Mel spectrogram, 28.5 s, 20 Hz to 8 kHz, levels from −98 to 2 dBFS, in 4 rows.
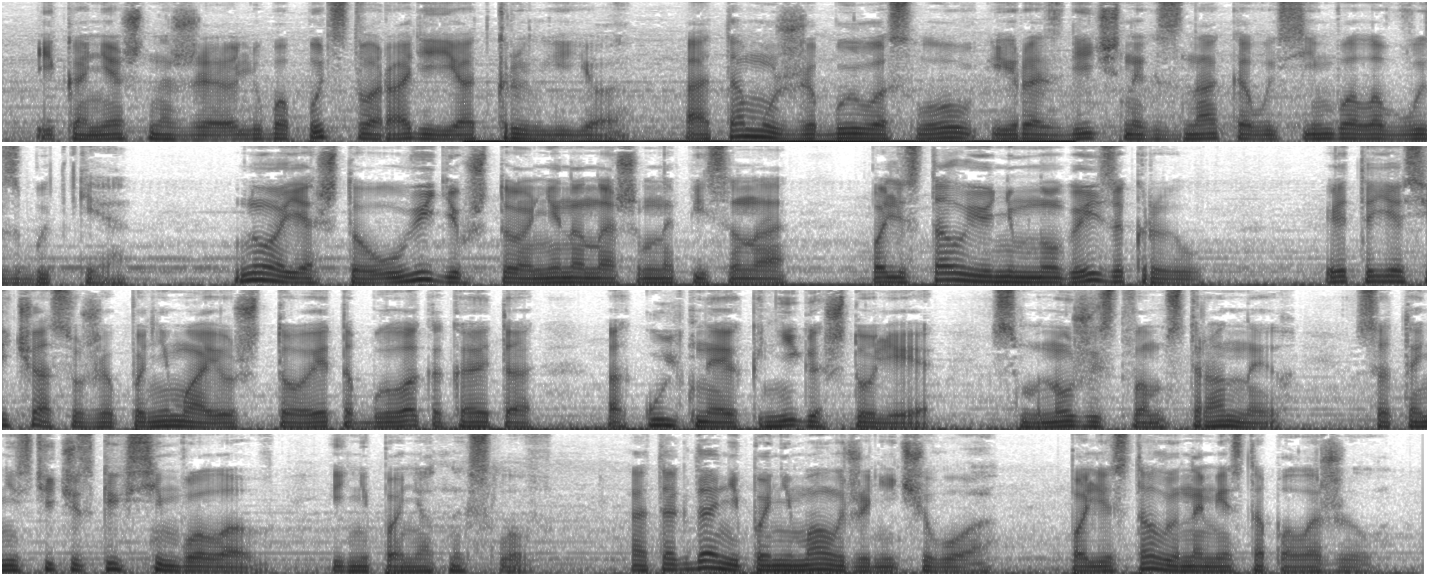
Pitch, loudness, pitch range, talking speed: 95 Hz, -19 LUFS, 85-105 Hz, 140 wpm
